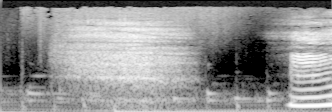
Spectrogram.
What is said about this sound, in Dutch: Nou, ik moet er zelf net van gapen als mensen gapen. Ja, dan ga je ook zelf gapen.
